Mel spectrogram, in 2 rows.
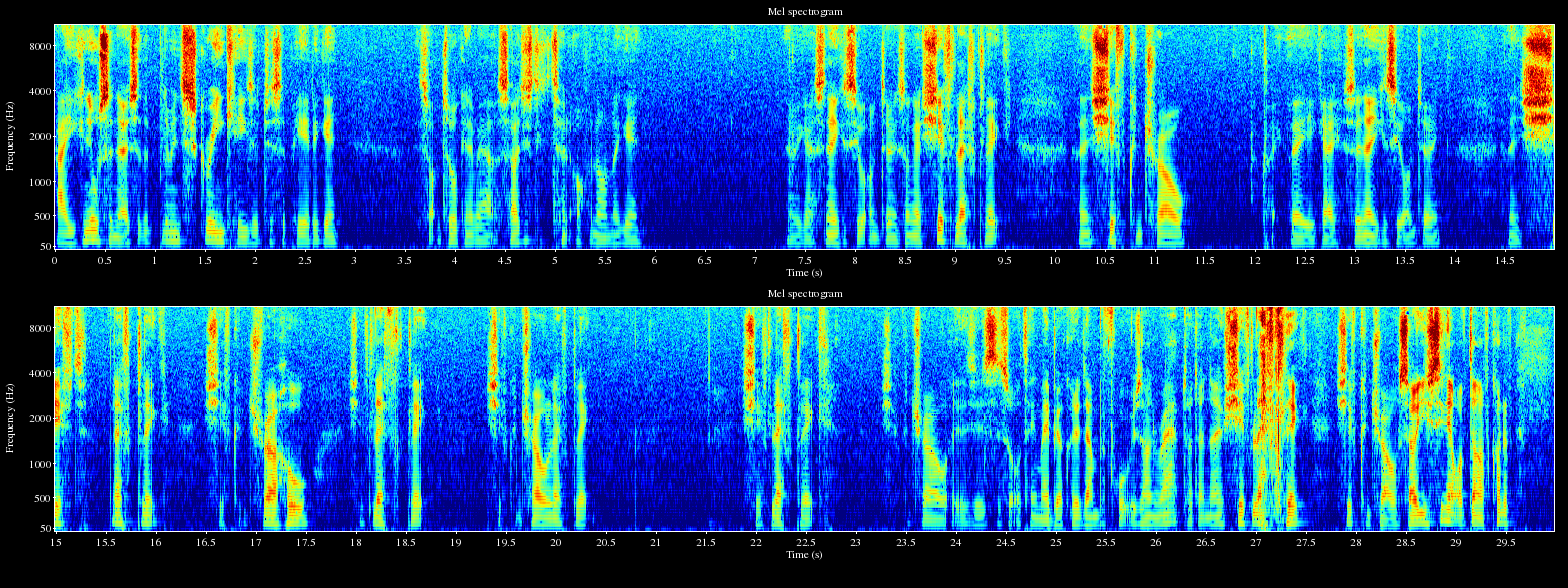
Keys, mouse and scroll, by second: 8.7 shift+click, 11.6 ctrl+shift+click, 12.9 middle click, 15.6 shift+click, 17.1 ctrl+shift+click, 18.0 shift+click, 19.5 ctrl+shift+click, 20.3 middle click, 22.0 shift+click, 22.5 middle click, 23.9 ctrl+shift+click, 26.8 shift+click, 28.0 ctrl+shift+click, 28.8 middle click.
